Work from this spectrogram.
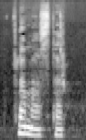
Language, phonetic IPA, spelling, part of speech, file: Polish, [flãˈmastɛr], flamaster, noun, LL-Q809 (pol)-flamaster.wav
